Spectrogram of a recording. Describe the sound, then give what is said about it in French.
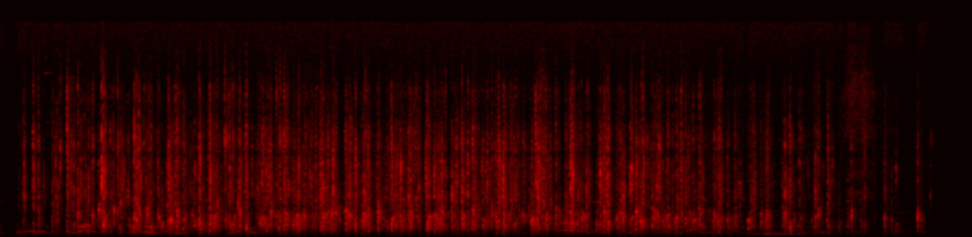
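A crowd applauds steadily for almost ten seconds, a dense wash of clapping with scattered voices and shouts mixed in, fading out at the end. “Et pour ça, j'aimerais que vous applaudissiez tous.”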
